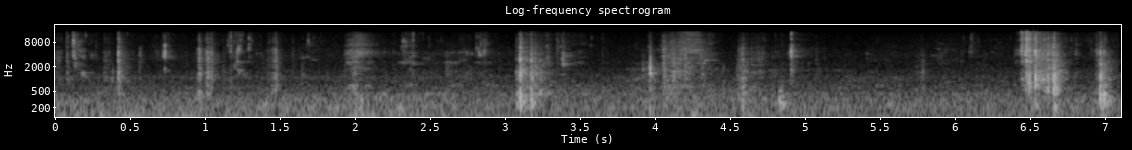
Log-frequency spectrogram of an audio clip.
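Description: Close-miked eating sounds: two people chewing and smacking on roast pork and chicken with rice eaten by hand, a run of small wet clicks, with sharper crackles about three and four seconds in and a louder pair near the end.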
